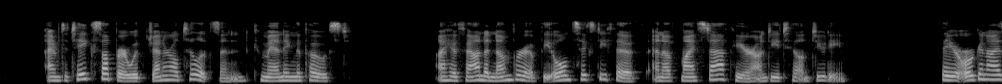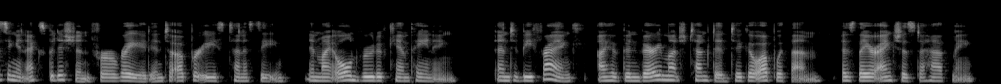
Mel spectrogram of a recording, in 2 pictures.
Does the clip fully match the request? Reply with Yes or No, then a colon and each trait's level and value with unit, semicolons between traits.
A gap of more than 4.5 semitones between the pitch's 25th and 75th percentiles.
No: average, 2.9 semitones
